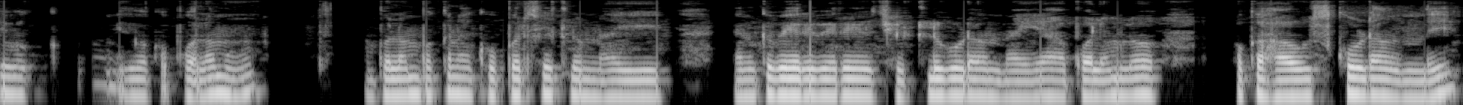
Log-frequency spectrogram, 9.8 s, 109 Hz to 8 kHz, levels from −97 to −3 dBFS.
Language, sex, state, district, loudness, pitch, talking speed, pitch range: Telugu, female, Andhra Pradesh, Guntur, -24 LUFS, 160 Hz, 135 wpm, 155-170 Hz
